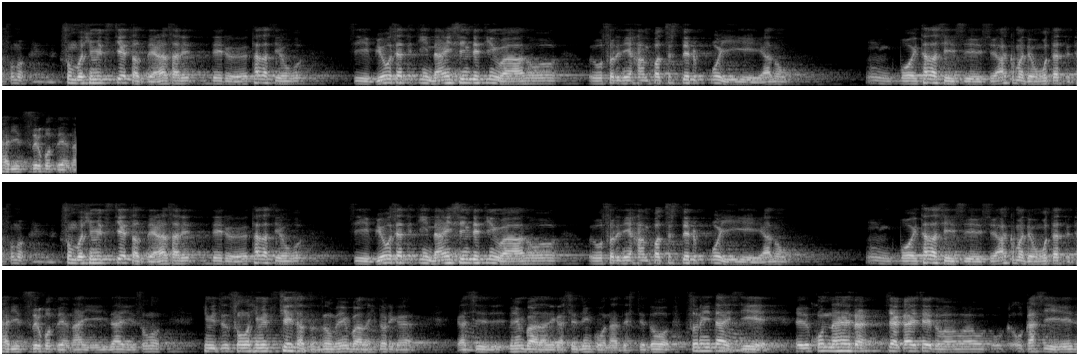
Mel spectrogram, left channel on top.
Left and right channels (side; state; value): left; drops out; at 11.5 s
